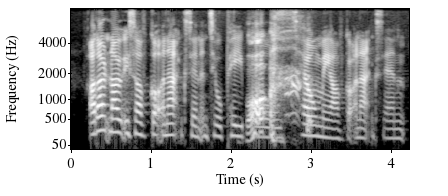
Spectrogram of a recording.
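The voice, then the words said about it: East London Cockney accent. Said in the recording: “doing everything in my accent ... legitimately like Cockney for the whole session ... The East London accent”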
